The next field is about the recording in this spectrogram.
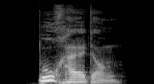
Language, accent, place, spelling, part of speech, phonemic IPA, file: German, Germany, Berlin, Buchhaltung, noun, /ˈbuːxˌhaltʊŋ/, De-Buchhaltung.ogg
- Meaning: accounting, bookkeeping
